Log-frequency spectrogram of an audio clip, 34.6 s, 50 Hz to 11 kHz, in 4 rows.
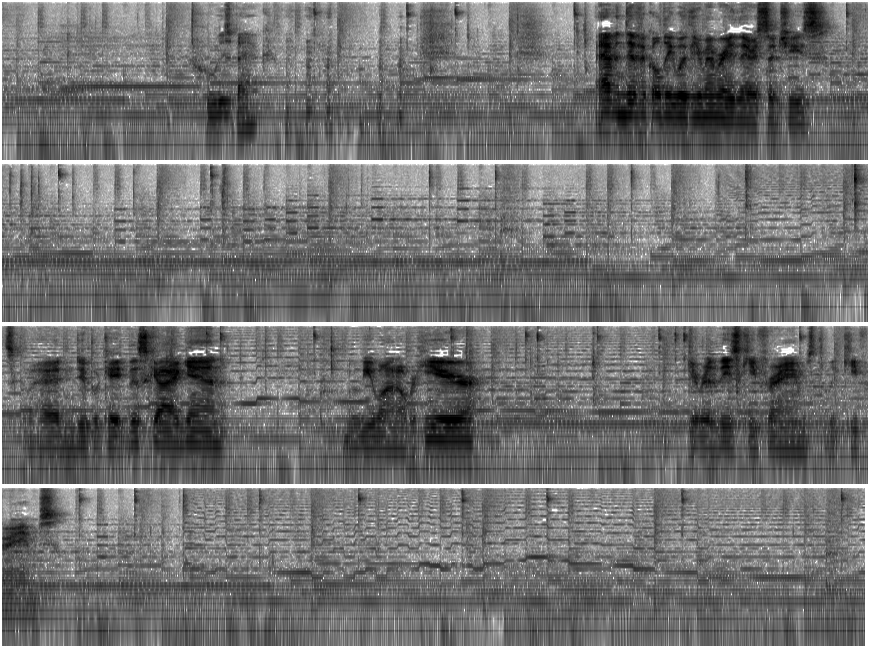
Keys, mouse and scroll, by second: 3.1-4.1 shift+drag, 4.5-5.8 shift+drag, 6.3-8.5 drag, 9.2-10.8 shift+drag, 12.4-12.7 scroll down 3, 13.7-14.2 scroll up 3, 14.6 scroll down 1, 18.9 shift+d, 20.4-21.8 shift+drag, 22.5 right click, 23.1 c, 24.5 Delete, 26.8 click, 29.5-30.6 drag, 31.4-32.8 drag, 34.3-34.6 drag.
